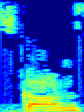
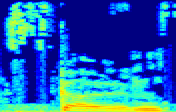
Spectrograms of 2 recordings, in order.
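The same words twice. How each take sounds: First: The vowel is short, rhyming with 'johns'. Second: The vowel is long, rhyming with 'stones'. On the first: The speaker calls it wrong. "if it was pronounced scones, there would not be any E in the word" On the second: The speaker calls it right.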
